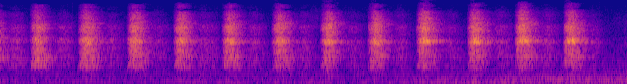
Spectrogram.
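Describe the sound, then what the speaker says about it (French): Rapid rhythmic yoga breath of fire in a Kundalini session: about thirteen sharp, evenly spaced nasal exhalations, close and loud, with no talk over them. "Respiration du feu."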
